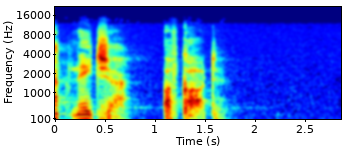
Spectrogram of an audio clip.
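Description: A young man speaks into a microphone over loudspeakers.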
